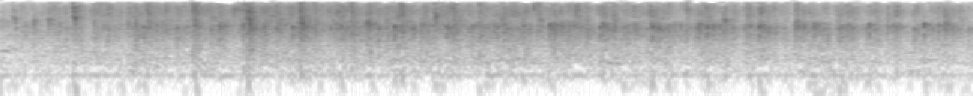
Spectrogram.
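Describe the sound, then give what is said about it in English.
An audience applauds steadily, a dense patter of many hands clapping at an even loudness that fills the whole stretch without pause. “Let's give them a clap.”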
